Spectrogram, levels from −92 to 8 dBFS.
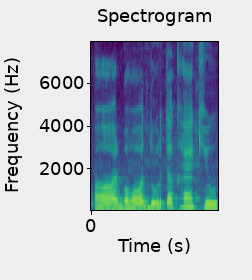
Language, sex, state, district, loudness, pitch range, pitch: Hindi, female, Punjab, Pathankot, -13 LUFS, 190-200 Hz, 195 Hz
